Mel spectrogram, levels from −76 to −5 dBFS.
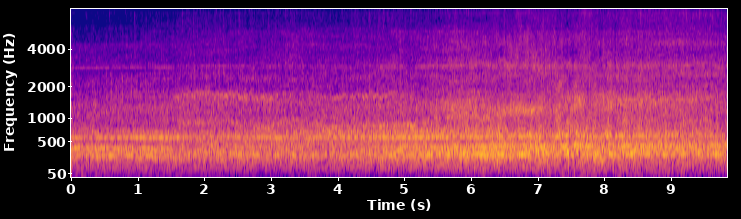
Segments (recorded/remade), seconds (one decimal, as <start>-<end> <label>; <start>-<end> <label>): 0.0-6.3 recorded; 6.3-8.2 remade; 8.2-9.9 recorded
